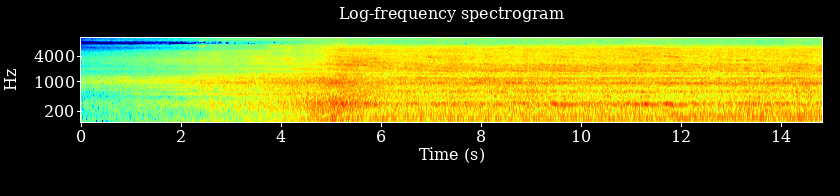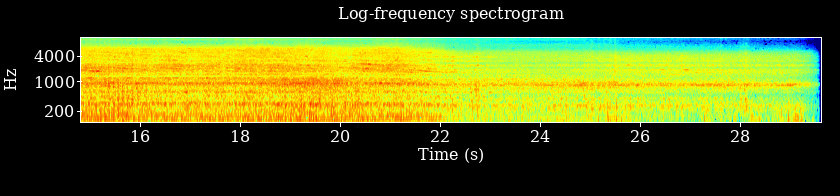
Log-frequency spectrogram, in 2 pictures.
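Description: Electric-locomotive-hauled Indian express train passing at speed. The wheel and rail noise grows over the first five seconds as it approaches, stays loud and steady with the clatter of the coaches, eases somewhat about twenty-two seconds in, and then cuts off abruptly at the end.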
